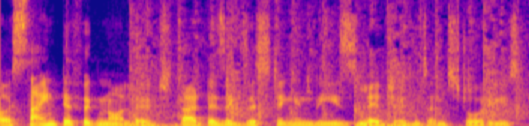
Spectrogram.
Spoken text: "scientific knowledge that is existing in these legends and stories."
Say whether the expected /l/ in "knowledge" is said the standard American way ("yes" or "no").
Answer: yes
